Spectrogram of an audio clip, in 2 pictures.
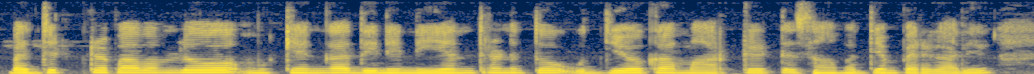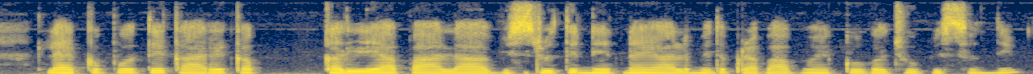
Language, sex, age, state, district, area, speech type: Telugu, female, 18-30, Andhra Pradesh, N T Rama Rao, urban, spontaneous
